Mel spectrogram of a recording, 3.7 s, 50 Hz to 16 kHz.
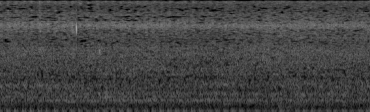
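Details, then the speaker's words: Honda Click 125 scooter after overhaul, fresh oil and coolant, first start; smooth even idle, steady low putter, former ting-tong knocking gone; normal idle, break-in still needed. "Ayan o, tahimik na siya. Wala na yung tang ting ting ting tong tong tong."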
